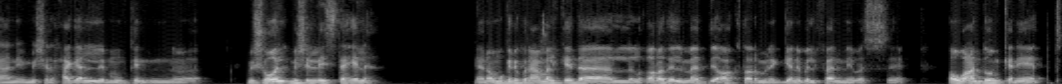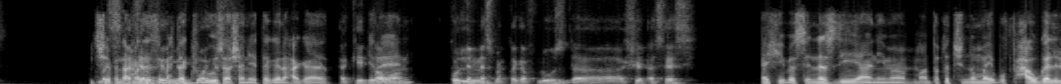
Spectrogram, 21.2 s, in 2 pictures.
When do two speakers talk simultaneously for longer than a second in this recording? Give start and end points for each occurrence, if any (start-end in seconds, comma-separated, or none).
11.6-13.1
